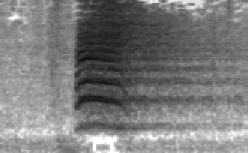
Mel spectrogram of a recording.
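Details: Single short, loud trumpet blast from an African elephant, harsh and strongly harmonic, starting abruptly and fading out over about a second.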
